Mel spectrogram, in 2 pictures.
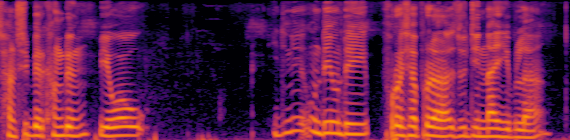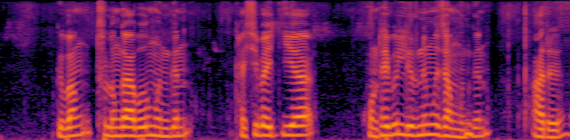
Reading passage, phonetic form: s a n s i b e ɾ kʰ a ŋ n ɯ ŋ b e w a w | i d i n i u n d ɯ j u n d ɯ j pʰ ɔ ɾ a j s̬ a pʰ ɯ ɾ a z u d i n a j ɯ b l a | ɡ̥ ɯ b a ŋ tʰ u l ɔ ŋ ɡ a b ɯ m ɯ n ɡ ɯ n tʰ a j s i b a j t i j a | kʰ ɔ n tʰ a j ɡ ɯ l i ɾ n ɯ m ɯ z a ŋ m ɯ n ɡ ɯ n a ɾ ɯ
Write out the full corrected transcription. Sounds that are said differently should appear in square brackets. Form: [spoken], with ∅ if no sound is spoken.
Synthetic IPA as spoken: s a n s i b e ɾ kʰ a ŋ [d] ɯ ŋ b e w a w | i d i n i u n d ɯ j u n d ɯ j pʰ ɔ ɾ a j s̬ a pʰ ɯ ɾ a z u d i n a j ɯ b l a | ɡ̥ ɯ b a ŋ tʰ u l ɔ ŋ ɡ a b ɯ m ɯ n ɡ ɯ n [kʰ] a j s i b a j t i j a | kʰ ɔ n tʰ a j [b] ɯ l i ɾ n ɯ m ɯ z a ŋ m ɯ n ɡ ɯ n a ɾ ɯ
